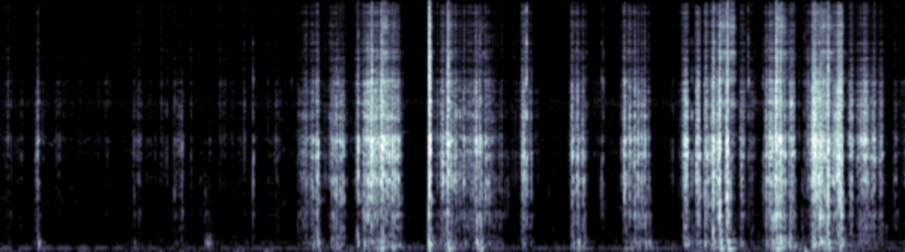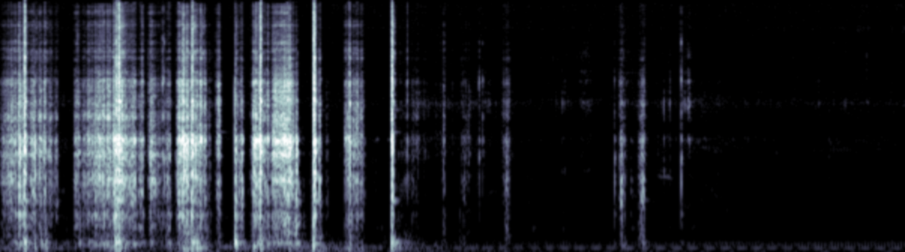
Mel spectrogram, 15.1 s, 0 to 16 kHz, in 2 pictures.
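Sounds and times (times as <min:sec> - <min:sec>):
scraping and rustling in seats: 0:00.0 - 0:13.4.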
